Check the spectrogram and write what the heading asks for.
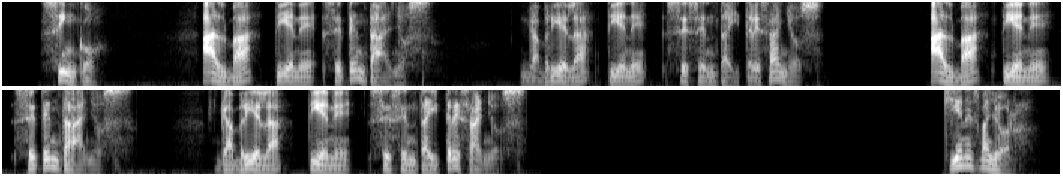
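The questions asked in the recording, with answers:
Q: ¿Quién es mayor?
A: Alba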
